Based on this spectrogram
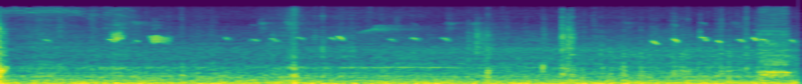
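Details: Just-hatched chicks of domestic chicken give scattered high, thin peeps, some doubled, against a constant low rumble and occasional clicks.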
